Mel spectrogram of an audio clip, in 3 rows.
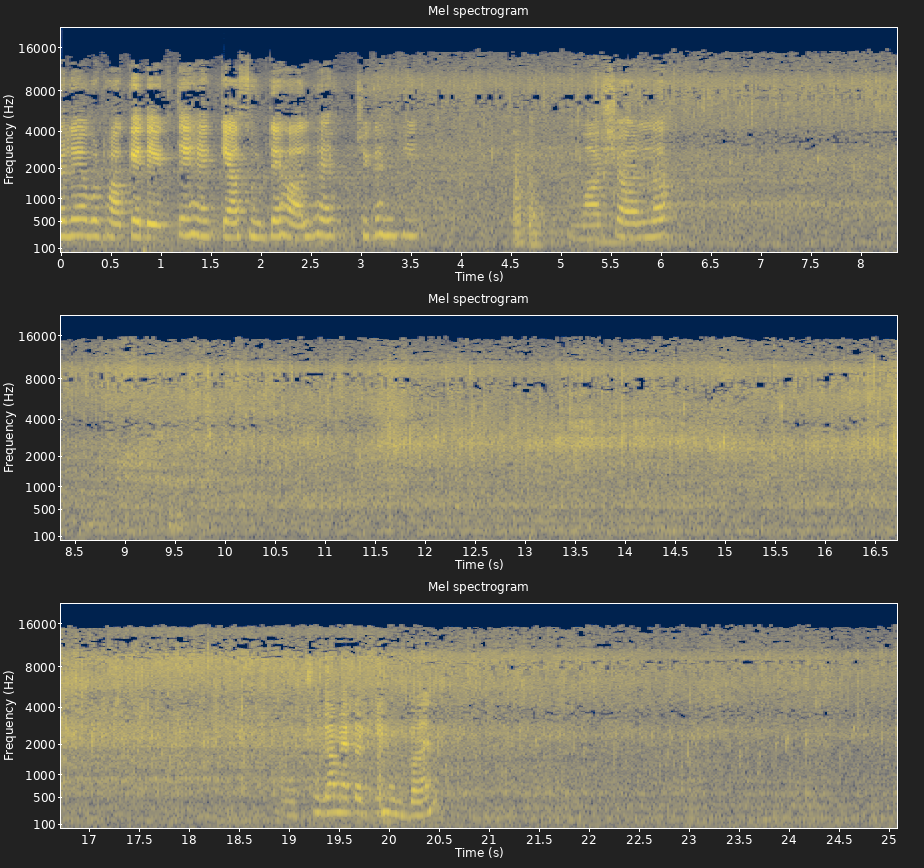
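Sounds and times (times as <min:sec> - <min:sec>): food sizzling in a frying pan: 0:03.0 - 0:25.0.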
